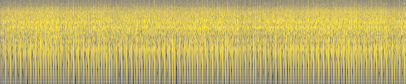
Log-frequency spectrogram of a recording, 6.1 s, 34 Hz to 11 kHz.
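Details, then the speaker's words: 1963 Wheel Horse 7763 with two 7 hp engines: steady run broken by irregular puffs about once a second, as one engine misses; heard on the rear engine and its main mixture adjustment tried; lean misfire. "that's a little better but I don't like that puffing sound sounds like one engine is missing a little [Applause] bit"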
